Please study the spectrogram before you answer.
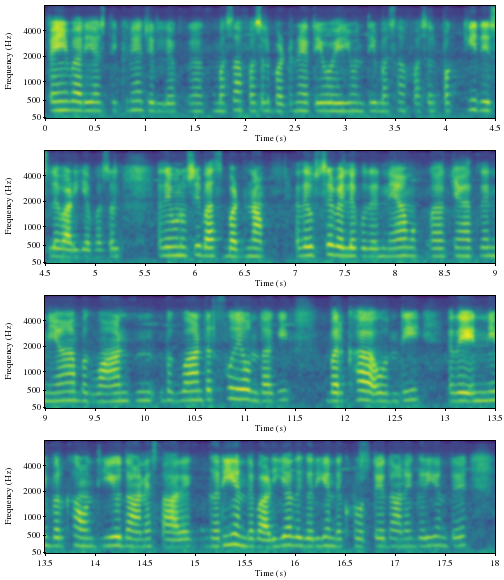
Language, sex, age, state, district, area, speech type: Dogri, female, 18-30, Jammu and Kashmir, Reasi, rural, spontaneous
